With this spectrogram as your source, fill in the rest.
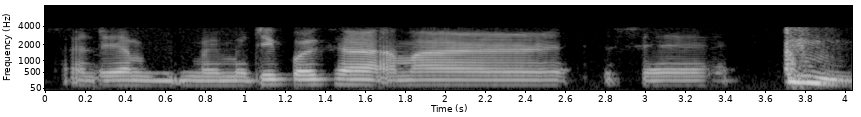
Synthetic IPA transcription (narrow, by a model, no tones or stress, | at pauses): a̰diamemetik̚poɹikʰːaɹa̰maɹ | sɛ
